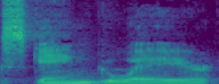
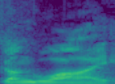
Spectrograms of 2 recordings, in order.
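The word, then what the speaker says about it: SGang Gwaay: It's like Skangway, but it's pronounced Skungwai, and it's the location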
